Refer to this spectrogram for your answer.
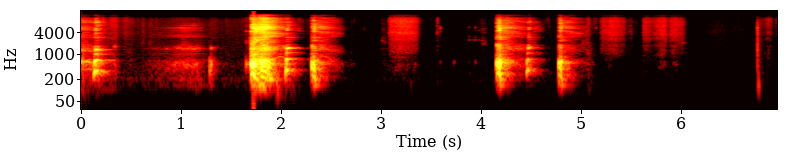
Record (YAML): three_cough_length: 7.0 s
three_cough_amplitude: 29204
three_cough_signal_mean_std_ratio: 0.21
survey_phase: beta (2021-08-13 to 2022-03-07)
age: 65+
gender: Female
wearing_mask: 'No'
symptom_none: true
smoker_status: Never smoked
respiratory_condition_asthma: false
respiratory_condition_other: false
recruitment_source: REACT
submission_delay: 0 days
covid_test_result: Negative
covid_test_method: RT-qPCR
